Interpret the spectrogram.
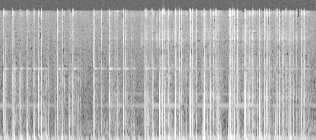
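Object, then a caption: Small glass perfume bottle with cap. Fingertips and nails tap and scratch the glass body and green cap of a small round dark glass perfume bottle with a ring emblem, held in both hands. Quick, irregular dull taps with very short decay mix with soft scratching, the sound sitting mostly in the low range.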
